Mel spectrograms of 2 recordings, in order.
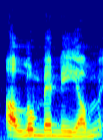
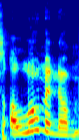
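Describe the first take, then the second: First: The word has an extra syllable near the end. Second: The word has no extra syllable near the end. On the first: The speaker calls it wrong. "Where the fuck did you get those extra letters from? It's not aluminium" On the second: The speaker calls it right. "it's aluminum"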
